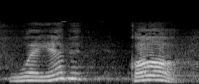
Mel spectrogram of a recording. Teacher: الواو والياء والبه مرققين، وفي عموم القرآن مرققين هذه الحروف، إنما القاف والمد دي مفخمين.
